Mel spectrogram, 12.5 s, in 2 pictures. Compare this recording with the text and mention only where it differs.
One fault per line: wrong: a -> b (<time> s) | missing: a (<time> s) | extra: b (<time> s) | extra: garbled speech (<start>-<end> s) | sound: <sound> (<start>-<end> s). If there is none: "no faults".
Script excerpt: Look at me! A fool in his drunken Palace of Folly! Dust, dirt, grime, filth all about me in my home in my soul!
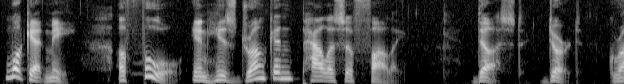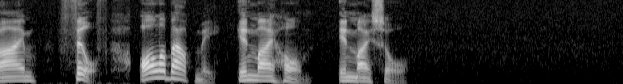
no faults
